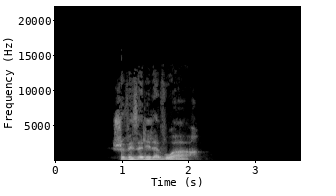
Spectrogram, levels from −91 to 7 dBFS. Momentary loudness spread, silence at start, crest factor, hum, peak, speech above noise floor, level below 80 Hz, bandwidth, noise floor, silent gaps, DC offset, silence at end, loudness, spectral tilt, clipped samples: 12 LU; 0.85 s; 20 dB; none; -10 dBFS; over 65 dB; -60 dBFS; 13 kHz; under -90 dBFS; none; under 0.1%; 1.55 s; -26 LUFS; -6 dB/octave; under 0.1%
